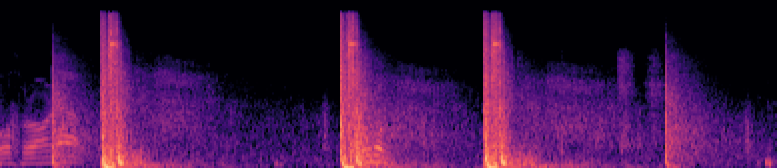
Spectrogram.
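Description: Rifle shots ring out sharply, each followed by a rolling echo.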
